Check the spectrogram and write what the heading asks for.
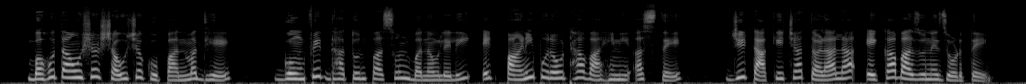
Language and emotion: Marathi, neutral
